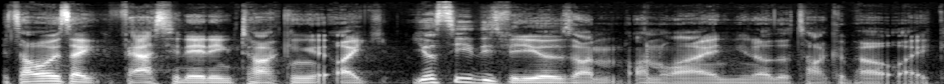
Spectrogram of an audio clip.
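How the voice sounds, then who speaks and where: Recorded very cleanly against a silent background, an ordinary speaking voice moves at a fairly quick pace with lively intonation. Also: man. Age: 30s. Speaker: streamer. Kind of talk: casual chat.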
